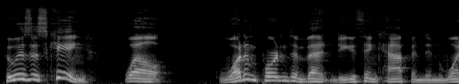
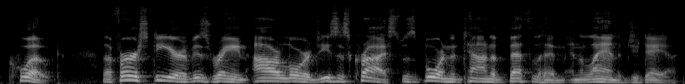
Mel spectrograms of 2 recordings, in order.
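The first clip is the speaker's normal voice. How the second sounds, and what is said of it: Put-on Texan accent. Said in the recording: “Activating my Texan accent.”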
